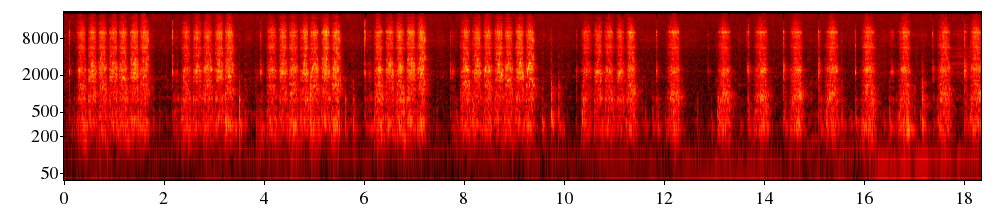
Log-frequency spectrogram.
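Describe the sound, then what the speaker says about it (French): A hand file of the Audane brand rasps along a precious metal rod in repeated bursts of back-and-forth strokes, close and fairly loud, with brief pauses between sets and no talking. "Toujours cette lime d'Audane que j'aime beaucoup."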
